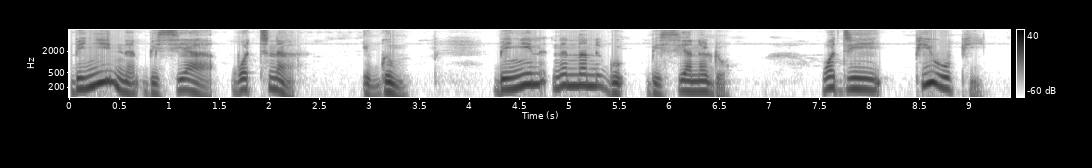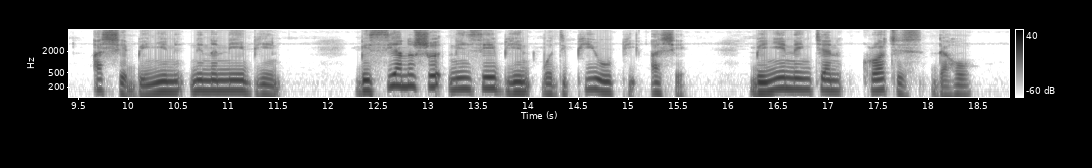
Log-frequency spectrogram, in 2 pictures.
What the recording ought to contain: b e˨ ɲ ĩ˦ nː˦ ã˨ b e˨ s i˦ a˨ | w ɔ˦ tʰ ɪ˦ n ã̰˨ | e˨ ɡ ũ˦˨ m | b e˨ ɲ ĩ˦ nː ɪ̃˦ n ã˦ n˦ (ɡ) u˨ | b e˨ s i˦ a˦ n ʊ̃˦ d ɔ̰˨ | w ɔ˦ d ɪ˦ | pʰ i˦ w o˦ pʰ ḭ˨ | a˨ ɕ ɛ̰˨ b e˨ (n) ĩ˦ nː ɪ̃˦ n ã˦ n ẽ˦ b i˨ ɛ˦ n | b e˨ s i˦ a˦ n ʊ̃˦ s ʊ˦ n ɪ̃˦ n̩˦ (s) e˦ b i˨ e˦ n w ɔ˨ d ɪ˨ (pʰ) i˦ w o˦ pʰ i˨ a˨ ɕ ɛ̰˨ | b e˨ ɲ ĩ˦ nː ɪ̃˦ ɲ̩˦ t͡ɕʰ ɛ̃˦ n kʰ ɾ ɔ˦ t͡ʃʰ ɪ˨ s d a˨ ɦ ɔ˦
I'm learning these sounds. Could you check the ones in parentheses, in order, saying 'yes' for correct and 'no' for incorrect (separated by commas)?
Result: yes, no, yes, yes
